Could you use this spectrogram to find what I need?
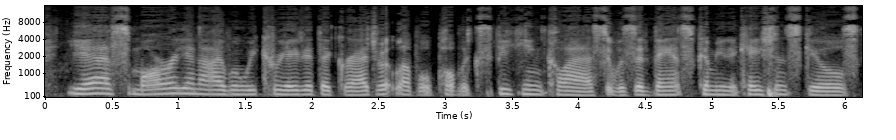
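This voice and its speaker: An ordinary speaking voice from a woman, fairly low in pitch and fairly quick, with fairly even intonation, hardly any pauses and a dry, close sound with no echo. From Virginia. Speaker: communications instructor. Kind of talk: interview. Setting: video call.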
